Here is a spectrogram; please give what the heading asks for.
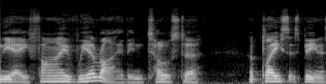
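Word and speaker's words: Towcester: In America, it's probably pronounced talcester. In Britain, it's pronounced toaster, like the kitchen appliance.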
